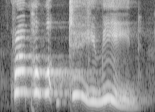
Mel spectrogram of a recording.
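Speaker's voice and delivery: high, loud pleading question; eager boy. Acted. Charlie pressing his grandfather, high eager boy voice.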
